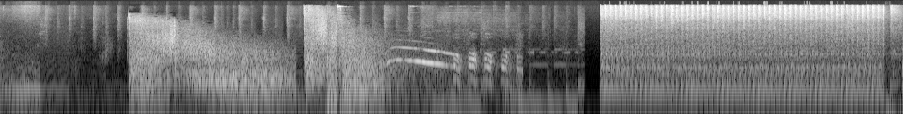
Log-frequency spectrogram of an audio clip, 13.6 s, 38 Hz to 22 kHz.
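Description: Rifle shots at 2 pounds of tannerite in a microwave: two loud, sharp blasts with ringing decay, then a long stretch of steady, dense roaring noise.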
